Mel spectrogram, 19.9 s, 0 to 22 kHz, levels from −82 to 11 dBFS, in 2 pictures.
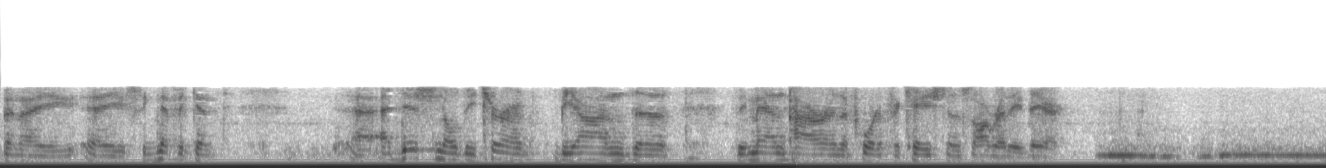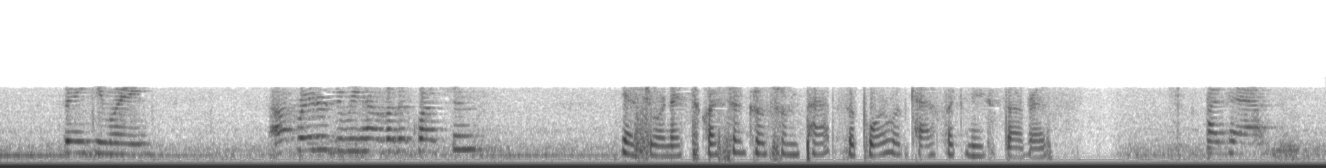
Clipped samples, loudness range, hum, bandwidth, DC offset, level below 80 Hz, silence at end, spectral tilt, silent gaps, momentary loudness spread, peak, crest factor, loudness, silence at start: under 0.1%; 4 LU; none; 3.2 kHz; 30%; -52 dBFS; 0 s; -8.5 dB/octave; none; 17 LU; 0 dBFS; 20 dB; -23 LUFS; 0 s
